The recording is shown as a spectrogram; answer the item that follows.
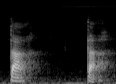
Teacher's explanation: This T is made behind the teeth, ta. It's not th, it's not aspirated. It's different from the English th, it's ta, ta.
